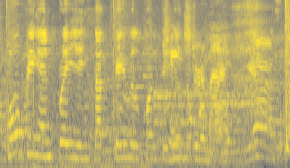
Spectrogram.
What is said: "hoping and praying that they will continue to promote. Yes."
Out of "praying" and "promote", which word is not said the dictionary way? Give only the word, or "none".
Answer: promote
